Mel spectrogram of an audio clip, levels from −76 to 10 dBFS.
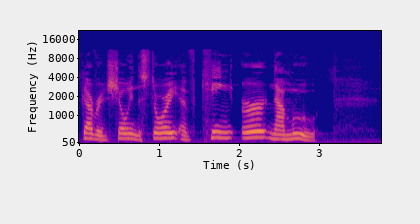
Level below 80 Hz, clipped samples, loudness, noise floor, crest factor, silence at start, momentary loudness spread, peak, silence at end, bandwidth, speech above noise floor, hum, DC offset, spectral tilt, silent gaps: -58 dBFS; under 0.1%; -23 LUFS; -52 dBFS; 16 dB; 0.05 s; 10 LU; -8 dBFS; 0.85 s; 11.5 kHz; 30 dB; none; under 0.1%; -5 dB/octave; none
